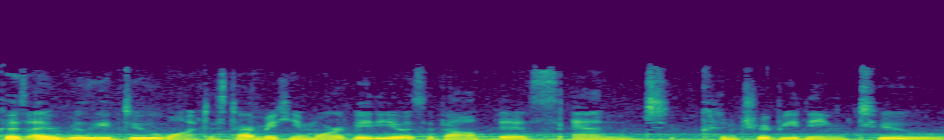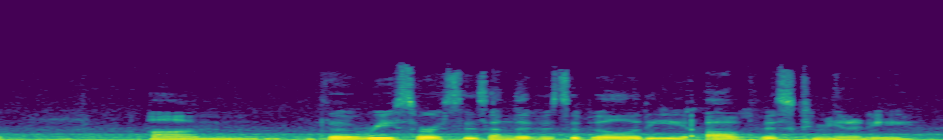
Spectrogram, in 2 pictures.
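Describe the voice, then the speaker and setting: Soft-spoken, a woman talks at a moderate pace. The recording has audible room echo and noticeable background noise. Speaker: video blogger. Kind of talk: personal vlog talk. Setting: outdoors. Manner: hesitant, many fillers.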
